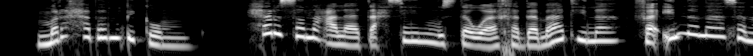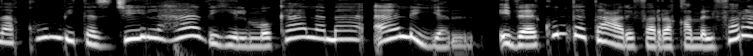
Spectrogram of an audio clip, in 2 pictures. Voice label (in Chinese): 阿拉伯语女 外语 小语种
